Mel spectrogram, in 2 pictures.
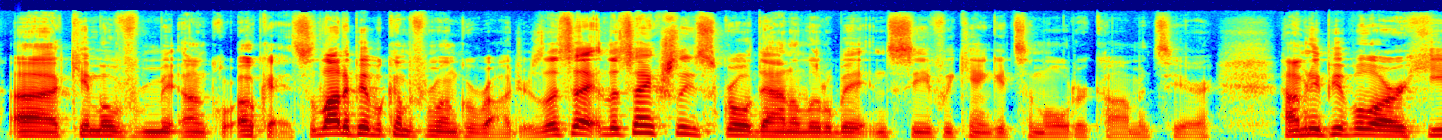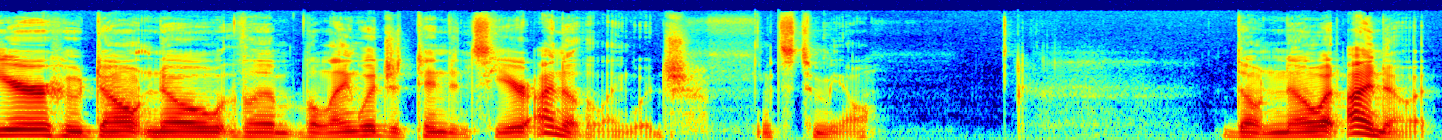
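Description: A man's voice: mid-range voice, fast. A young man from the United States hosting a casual reaction video, rambling, repeating words and reading comments aloud from a dim room.

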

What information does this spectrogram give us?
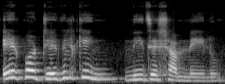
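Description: A woman storyteller giving a scripted, dramatic fairytale narration in measured, expressive phrases. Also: on the high side.

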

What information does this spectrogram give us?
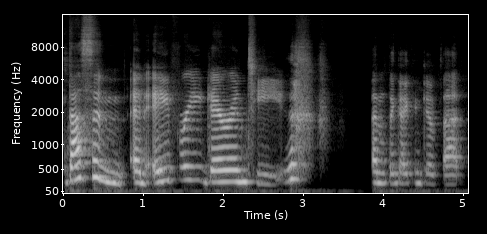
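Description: A woman's voice: a little high, slow, a bit bright. A woman bantering casually as a player on a tabletop game podcast, playful and giggly.

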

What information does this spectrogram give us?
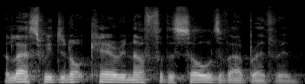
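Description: A man's voice: fairly low pitch, steady tone, fairly quick, a little mellow. A man reading a scripted sermon in an earnest, exhorting, oratorical manner. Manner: earnest, exhorting, rhetorical delivery. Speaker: sermon reader.

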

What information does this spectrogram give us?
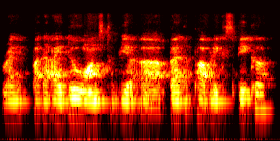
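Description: A man's voice: medium pitch, flat delivery, fast talker, echoey room, dull audio. A man whose first language is not English, hesitantly asking a question over a headset on a video call. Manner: hesitant, many fillers. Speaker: audience member asking a question.

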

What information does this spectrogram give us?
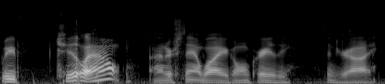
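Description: A man's voice: deep voice, big pitch swings, normal speed, muffled recording, a little hiss or hum. A young man vlogging as he fishes from a kayak on an open lake, chatting casually to himself and the fish and laughing now and then, picked up by an action camera mounted on the boat. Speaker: fishing vlogger. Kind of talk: casual vlog narration.

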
